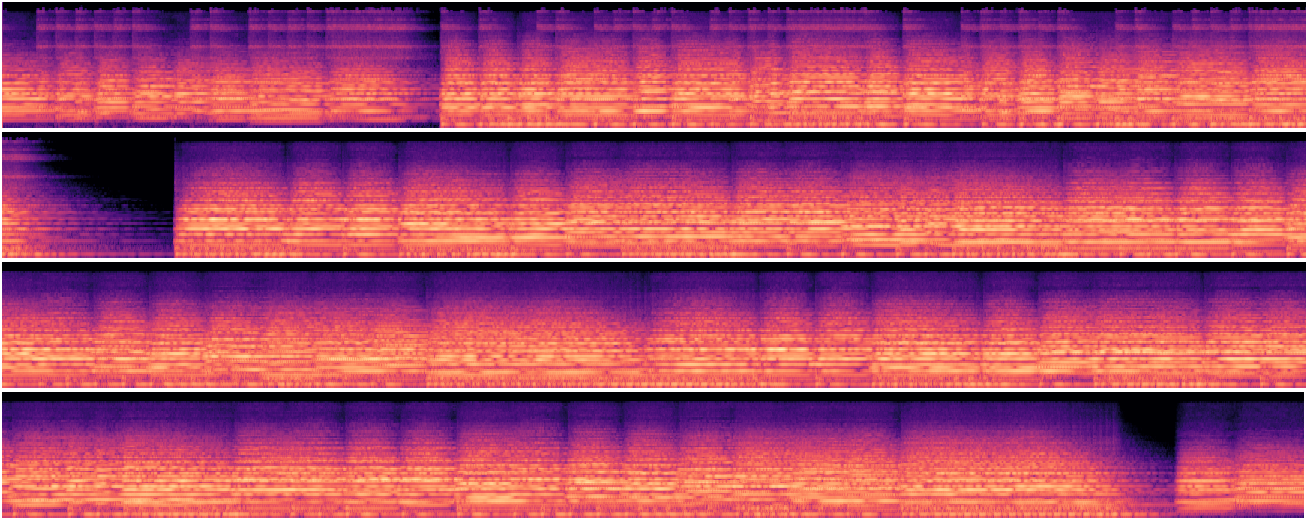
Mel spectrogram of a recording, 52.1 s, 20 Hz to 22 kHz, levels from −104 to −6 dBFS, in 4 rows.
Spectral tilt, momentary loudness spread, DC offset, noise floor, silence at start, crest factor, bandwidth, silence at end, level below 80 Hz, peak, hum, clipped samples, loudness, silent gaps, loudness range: -4 dB/octave; 8 LU; under 0.1%; -63 dBFS; 0 s; 16 dB; 17.5 kHz; 0 s; -58 dBFS; -2 dBFS; none; under 0.1%; -17 LUFS; none; 5 LU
